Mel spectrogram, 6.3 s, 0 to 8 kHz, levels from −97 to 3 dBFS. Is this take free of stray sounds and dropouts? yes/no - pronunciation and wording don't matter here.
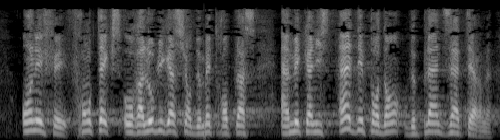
yes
